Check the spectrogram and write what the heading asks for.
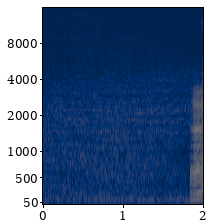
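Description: Faint steady hiss, with a man starting to speak near the end.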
